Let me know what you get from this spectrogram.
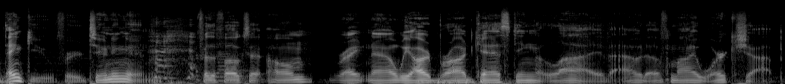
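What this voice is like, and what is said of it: Radio announcer voice. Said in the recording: “you had a radio voice,”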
